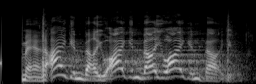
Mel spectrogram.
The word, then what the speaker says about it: eigenvalue: the director, said, yes, that is how you pronounce it. So I went out there and said, that's right, eigenvalue. And then apparently the internet went nuts when it came out, because apparently it's pronounced eigenvalue.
